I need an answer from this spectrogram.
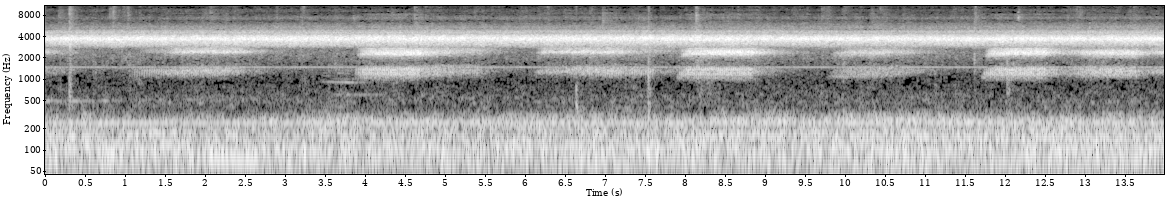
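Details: Many frogs singing during rain, short droning trills following one another almost without pause above a constant shrill background chorus, with rain drumming low and steady throughout.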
